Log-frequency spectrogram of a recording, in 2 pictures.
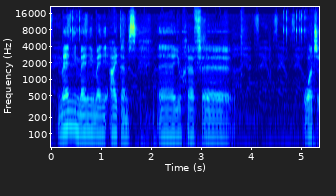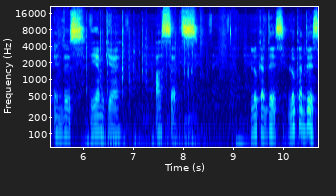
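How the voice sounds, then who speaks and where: A man with a strong Polish accent and fairly low pitch speaks at a very slow pace with long, frequent pauses. Music plays in the background, and audible room echo is present. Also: ordinary pitch variation. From Poland. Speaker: gaming graphics content creator. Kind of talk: tutorial. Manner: halting, many filler sounds.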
